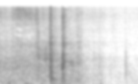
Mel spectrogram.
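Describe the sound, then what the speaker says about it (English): A blast shield door in an RC workshop slides open with a quick pair of close scraping, rattling bursts, followed by a fainter single knock as it settles. "Can open up the blast shield all the way"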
